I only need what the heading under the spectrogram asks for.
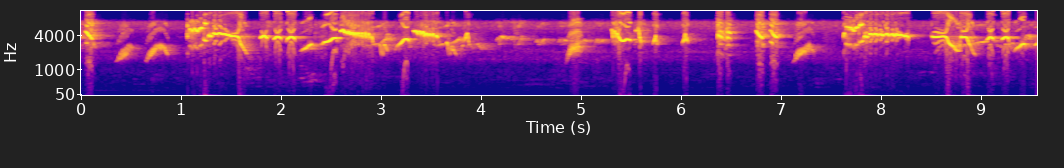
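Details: Oriental magpie-robin singing in the ngentrok style: rich, varied high whistles and sharp chirps with rising and falling slurs, delivered in dense bursts separated by brief pauses, plus loud clicking ticks.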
